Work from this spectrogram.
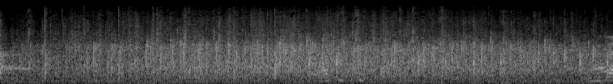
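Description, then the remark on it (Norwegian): Sustained audience applause, a dense wash of many hands clapping at steady volume for several seconds, with faint voices mixed into the crowd noise; the applause was started by politician Snorre Valen of SV on a Norwegian talk show. “Nå vil jeg surfe på applausen som Snorre startet.”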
